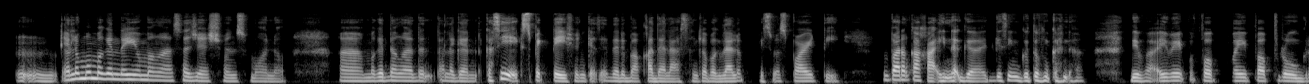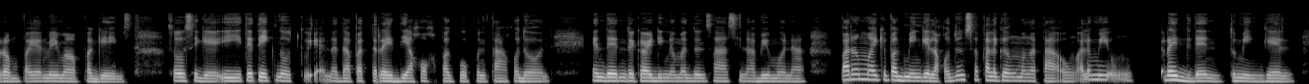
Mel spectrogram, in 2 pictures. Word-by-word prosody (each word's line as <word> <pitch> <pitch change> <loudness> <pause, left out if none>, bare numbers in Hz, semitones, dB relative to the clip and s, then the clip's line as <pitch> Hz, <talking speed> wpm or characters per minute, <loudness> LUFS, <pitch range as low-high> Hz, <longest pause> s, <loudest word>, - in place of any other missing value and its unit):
Mm, 150 -3 -2
alam 235 +6 +5
mo, - - +7
maganda 250 -4 +5
yung 225 -1 +5
mga 190 -4 -1
suggestions 160 -4 0
mo, 145 -1 -6
'no. 135 +1 -7 0.5
Ah, 160 -1 +1
maganda 170 +3 +1
nga 170 - +2
din 160 - -3
talaga 155 -4 -2
kasi 185 +8 +6
expectation 155 -4 +3
kasi, - - -4
din 160 - +1
di - - -1
ba, 140 -1 -2
kadalasan 140 -1 -1
kapag 140 -2 0
lalo 145 +6 +1
pag - - -46
Christmas 140 +1 -3
party, 155 +2 -1 0.4
yung 205 - -4
parang 210 0 +7
kakain 160 -5 +3
agad 145 -3 +1
kasi 175 +2 +1
yung 180 - +3
gutom 170 +1 +2
ka 170 - 0
na, 160 +2 -7 0.5
di 160 - +6
ba? 150 0 -3
Ay, 165 +1 +2
may 175 -1 +3
pa - - -9
pap 170 -2 0 0.2
may 165 -1 +2
pa-program 150 -4 +1
pa - - -6
'yan, 145 0 -2
may 145 -1 0
mga 140 -2 -3
pa-games. 130 -2 -3 0.3
So 170 -1 +1
sige, 165 -2 -2
ite-take 165 +2 +1
note 160 -2 -1
ko - - -4
'yan, - - -6
na - - -3
dapat 150 +1 -3
ready 145 -2 +1
ako 145 +1 -4
kapag 145 -2 -5
pupunta 140 -1 -6
ako 150 - -4
do'n 140 -1 -3 0.4
and 175 -1 +1
then 165 -1 +4
regarding 155 -1 +1
naman 150 0 -3
dun 150 -1 -2
sa 150 -1 -5
sinabi 145 0 -4
mo 145 0 -4
na 135 0 -7 0.3
parang 225 +3 +1
makikipag-mingle 190 -7 +1
ako, 155 - -3
dun 220 - -1
sa 210 -1 -3
talagang 185 -2 0
mga 165 -2 -4
taong 140 -1 -5
alam - - -2
mo 220 - +1
yung 220 - -4 0.4
ready 205 -6 +4
din 150 -2 -1
to 160 - -1
mingle, 145 -1 -2
155 Hz, 195 wpm, -22 LUFS, 145-175 Hz, 0.5 s, mo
